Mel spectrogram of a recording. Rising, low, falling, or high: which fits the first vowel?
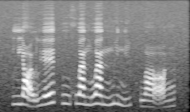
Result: low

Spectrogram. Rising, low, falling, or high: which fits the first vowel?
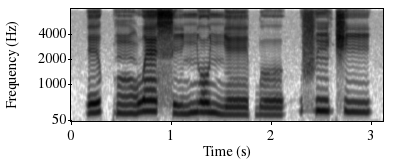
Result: rising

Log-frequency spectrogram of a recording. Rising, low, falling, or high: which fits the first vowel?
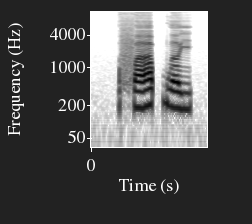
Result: rising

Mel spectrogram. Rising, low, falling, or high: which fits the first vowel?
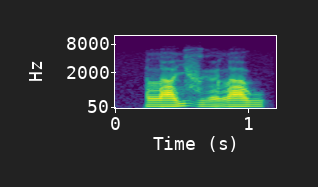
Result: rising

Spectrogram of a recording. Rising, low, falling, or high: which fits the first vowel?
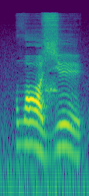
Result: falling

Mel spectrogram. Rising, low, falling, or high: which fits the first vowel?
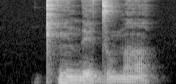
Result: high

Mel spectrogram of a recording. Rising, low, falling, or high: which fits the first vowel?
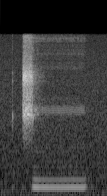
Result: high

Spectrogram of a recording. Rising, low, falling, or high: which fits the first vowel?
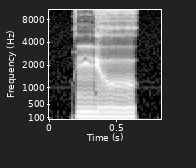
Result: low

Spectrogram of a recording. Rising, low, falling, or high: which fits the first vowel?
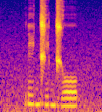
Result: high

